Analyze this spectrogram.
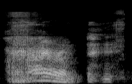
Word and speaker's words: Hiram: I think maybe it's more like Hiram. I can't do the guttural thing.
